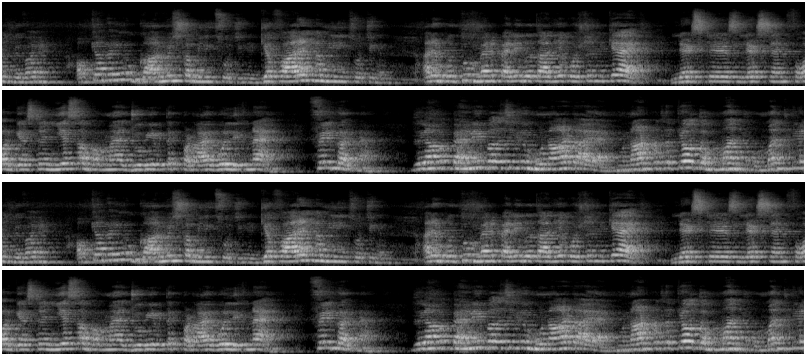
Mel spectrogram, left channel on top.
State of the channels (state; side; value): identical; both; correlation 1.00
